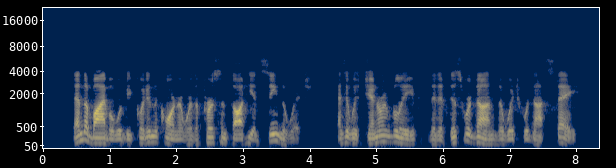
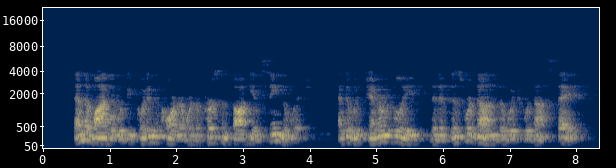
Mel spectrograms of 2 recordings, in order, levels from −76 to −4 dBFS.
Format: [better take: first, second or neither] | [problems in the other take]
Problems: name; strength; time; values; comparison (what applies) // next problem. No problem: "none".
first | room echo; dies away in 0.6 s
